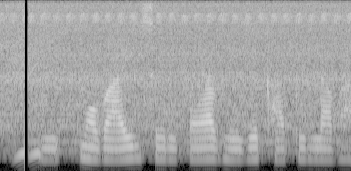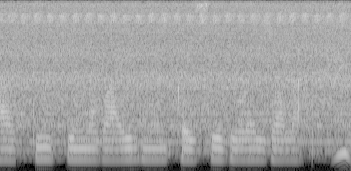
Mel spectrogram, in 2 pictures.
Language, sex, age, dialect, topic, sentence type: Bhojpuri, female, 31-35, Western, banking, question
